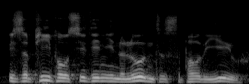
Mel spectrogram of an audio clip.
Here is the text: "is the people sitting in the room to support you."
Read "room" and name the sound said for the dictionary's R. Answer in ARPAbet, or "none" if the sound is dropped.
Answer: L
